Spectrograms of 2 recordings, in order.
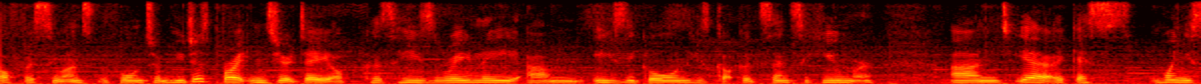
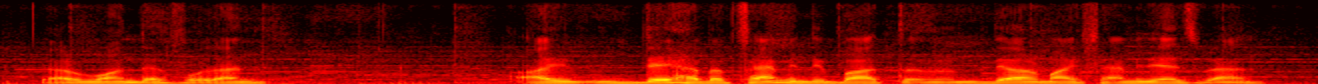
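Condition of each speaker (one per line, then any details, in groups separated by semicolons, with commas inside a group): No condition
Multiple sclerosis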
